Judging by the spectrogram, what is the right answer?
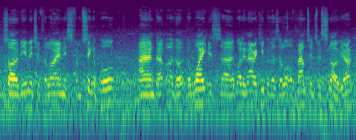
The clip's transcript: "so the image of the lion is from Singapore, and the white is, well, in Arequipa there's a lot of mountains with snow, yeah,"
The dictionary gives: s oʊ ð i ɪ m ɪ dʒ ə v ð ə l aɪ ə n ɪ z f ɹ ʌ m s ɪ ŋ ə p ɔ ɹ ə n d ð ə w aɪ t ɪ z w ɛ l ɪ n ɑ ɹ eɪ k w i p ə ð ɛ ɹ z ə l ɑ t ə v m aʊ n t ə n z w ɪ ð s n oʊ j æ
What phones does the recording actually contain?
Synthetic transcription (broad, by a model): s oʊ ð i ɪ m ɪ dʒ ə v ð ə l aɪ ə n ɪ z f ɹ ʌ m s ɪ ŋ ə p ɔ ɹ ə n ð ð ə w aɪ t ɪ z w ɛ l ɪ n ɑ ɹ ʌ k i p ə ð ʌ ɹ z ə l ɑ t ə v m aʊ n t ə n z w ɪ ð s n oʊ j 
